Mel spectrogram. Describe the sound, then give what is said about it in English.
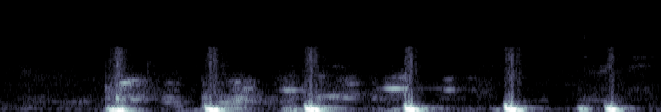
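A simple homemade music beat, made just now, plays quietly from a phone speaker: steady, evenly spaced bass thumps about twice a second, six or seven in a row, with faint higher tones between them. “I you, made this beat right now.”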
